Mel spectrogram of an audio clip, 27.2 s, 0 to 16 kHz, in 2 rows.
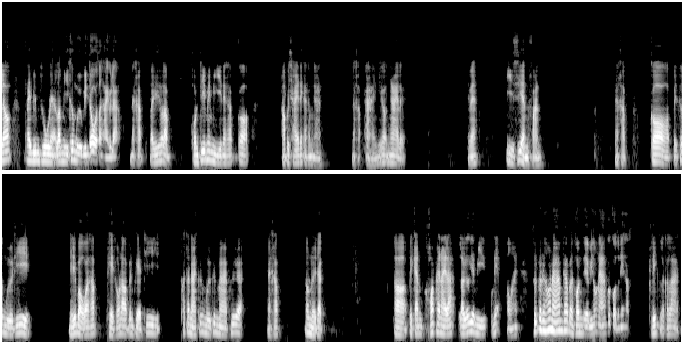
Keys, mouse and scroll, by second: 0.9 p, 1.3 click, 1.5 click, 2.2 click, 2.4 click, 2.8 middle click, 2.9 space, 3.1 space, 3.2 Escape, 3.5 scroll up 1, 3.6 middle click, 3.7-4.1 scroll down 1, 4.4 scroll up 2, 4.6-5.2 scroll down 4, 5.3-5.6 scroll up 2, 6.1 click, 6.5 click, 6.6 click, 7.2 middle click, 8.1 r, 9.0 click, 9.3-9.6 scroll up 1, 9.4 middle click, 9.7-10.0 scroll down 1, 10.0-10.3 scroll up 2, 10.3 middle click, 10.4-10.8 scroll down 2, 11.4 click, 11.7 scroll down 2, 12.3 middle click, 13.7 click, 14.0 middle click, 15.3 click, 15.8 middle click, 17.1 click, 17.3 click, 17.6 middle click, 18.0 middle click, 18.0-18.4 scroll up 1, 18.7 click, 19.4 click, 19.5 click, 20.1 space, 20.2 middle click, 20.3 Escape, 20.3 space, 20.4-20.9 scroll down 2, 20.7 Escape, 21.0 scroll up 1, 21.1 middle click, 21.2-21.6 scroll down 1, 21.8 middle click, 22.4-22.7 scroll up 1, 22.7 middle click, 23.1 scroll down 1, 23.4-24.0 scroll up 1, 25.0 click, 25.4-25.8 scroll up 1, 26.4 click.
